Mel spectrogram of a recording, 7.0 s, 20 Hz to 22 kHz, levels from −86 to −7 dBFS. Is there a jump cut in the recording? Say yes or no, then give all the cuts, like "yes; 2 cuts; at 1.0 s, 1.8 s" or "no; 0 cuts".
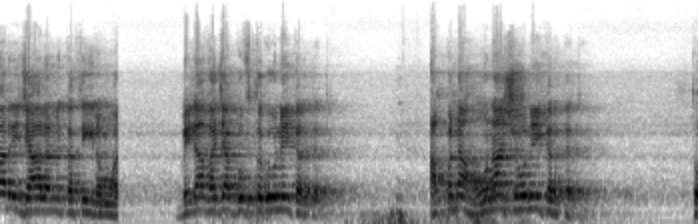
yes; 1 cut; at 1.3 s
